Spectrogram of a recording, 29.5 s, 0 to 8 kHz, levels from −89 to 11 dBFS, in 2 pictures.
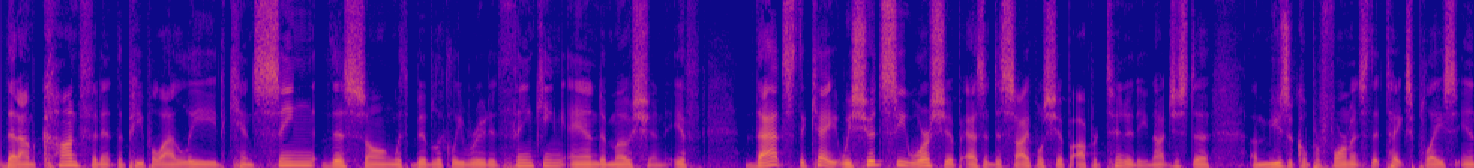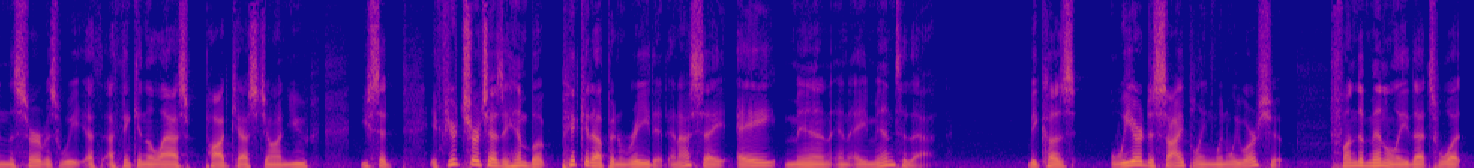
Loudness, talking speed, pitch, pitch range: -31 LUFS, 175 wpm, 110 Hz, 100-130 Hz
